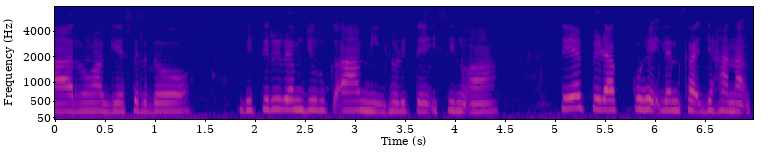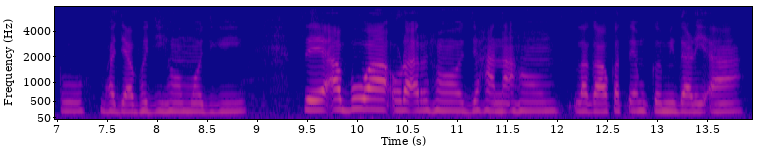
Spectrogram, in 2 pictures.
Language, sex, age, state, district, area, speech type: Santali, female, 30-45, Jharkhand, Pakur, rural, spontaneous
